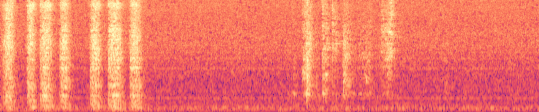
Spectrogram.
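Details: Kitten sneezing: two quick runs of short, sharp sneezes, about six then five, over quiet room noise.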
